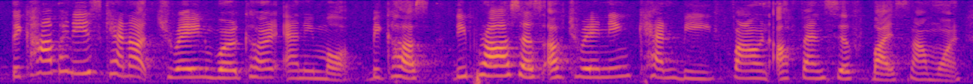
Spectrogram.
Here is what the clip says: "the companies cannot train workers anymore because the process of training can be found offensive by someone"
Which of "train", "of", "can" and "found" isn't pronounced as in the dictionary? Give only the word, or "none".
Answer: of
